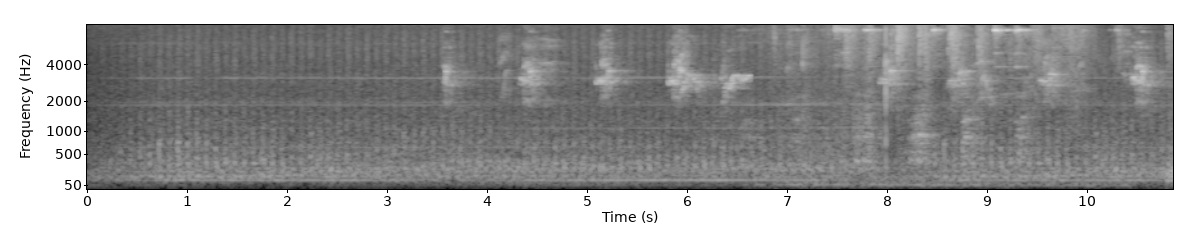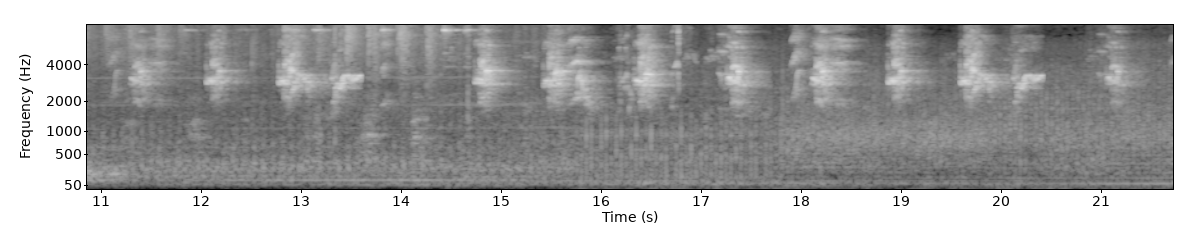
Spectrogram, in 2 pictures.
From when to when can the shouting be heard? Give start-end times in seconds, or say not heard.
not heard.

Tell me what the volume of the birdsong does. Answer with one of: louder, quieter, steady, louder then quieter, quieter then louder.
louder.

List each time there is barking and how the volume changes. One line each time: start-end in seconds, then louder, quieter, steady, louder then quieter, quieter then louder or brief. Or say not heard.
6.5-14.8 quieter then louder.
